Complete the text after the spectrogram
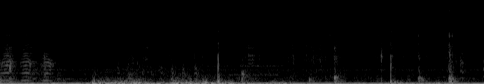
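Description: A pig snuffles and roots in the dirt.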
